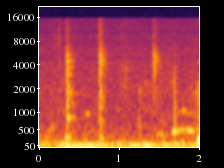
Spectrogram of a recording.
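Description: About four faint, sharp clicks at irregular intervals over a low steady hum, with a brief faint voice sound near the end.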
